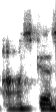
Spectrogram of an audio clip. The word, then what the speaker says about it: Asuka: it looks like it's spelled Asuka but it's pronounced Asuka so yeah I guess that's why threw me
